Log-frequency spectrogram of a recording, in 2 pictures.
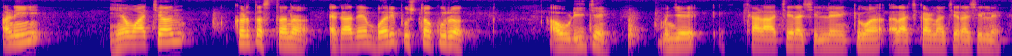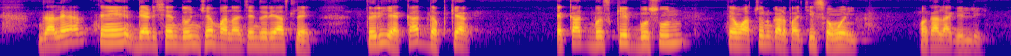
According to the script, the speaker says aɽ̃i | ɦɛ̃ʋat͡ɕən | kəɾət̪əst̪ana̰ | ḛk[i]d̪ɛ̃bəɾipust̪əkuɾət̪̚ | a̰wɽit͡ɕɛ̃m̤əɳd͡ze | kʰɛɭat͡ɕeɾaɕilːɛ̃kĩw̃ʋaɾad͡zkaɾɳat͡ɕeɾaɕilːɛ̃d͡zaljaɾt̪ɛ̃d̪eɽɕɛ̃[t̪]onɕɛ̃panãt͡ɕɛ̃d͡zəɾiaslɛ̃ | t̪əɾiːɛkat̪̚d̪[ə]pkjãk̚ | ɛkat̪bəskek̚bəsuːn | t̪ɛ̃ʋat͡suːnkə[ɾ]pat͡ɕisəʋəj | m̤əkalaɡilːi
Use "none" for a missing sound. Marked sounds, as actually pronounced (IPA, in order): a, d̪, ə, ɽ

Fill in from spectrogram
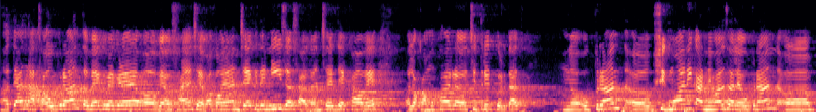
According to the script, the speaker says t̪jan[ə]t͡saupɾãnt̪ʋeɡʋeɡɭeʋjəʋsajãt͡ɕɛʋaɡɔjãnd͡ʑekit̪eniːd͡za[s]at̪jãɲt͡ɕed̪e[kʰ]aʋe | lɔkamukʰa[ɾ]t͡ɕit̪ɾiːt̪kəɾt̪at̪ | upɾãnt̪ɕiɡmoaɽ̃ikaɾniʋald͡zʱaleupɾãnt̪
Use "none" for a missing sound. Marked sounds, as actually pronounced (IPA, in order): a, s, kʰ, ɾ

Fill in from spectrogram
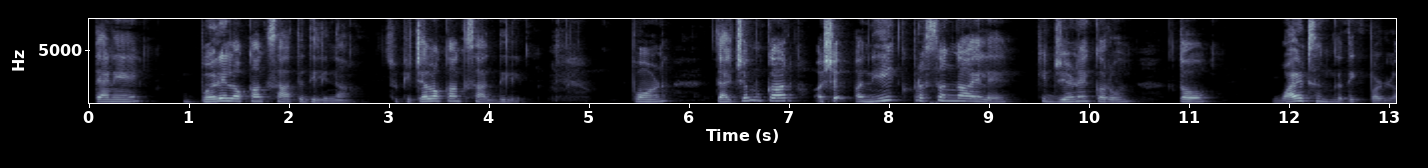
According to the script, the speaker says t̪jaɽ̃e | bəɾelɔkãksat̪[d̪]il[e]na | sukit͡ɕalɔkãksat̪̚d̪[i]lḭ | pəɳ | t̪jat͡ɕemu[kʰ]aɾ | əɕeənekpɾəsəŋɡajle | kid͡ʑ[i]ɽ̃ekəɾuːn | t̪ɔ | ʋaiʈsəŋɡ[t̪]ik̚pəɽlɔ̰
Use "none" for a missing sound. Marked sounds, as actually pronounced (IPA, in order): d̪, i, i, k, e, t̪

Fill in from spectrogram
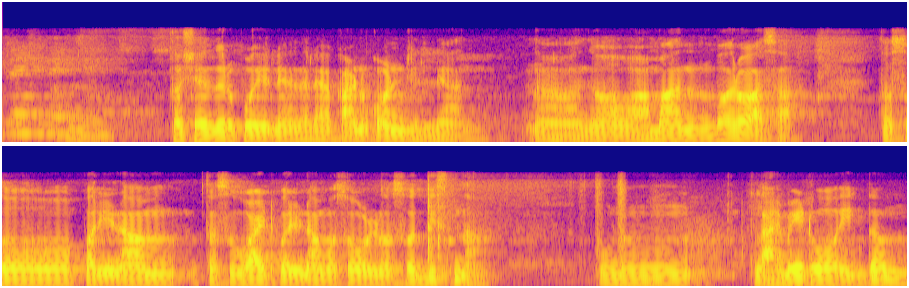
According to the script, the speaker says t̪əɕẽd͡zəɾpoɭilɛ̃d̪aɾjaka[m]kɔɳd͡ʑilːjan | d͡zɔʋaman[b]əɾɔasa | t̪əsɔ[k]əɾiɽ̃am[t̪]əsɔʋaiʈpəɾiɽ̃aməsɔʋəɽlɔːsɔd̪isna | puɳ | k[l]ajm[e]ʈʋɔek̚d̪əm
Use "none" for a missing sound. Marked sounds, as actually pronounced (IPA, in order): ɳ, b, p, t̪, l, e

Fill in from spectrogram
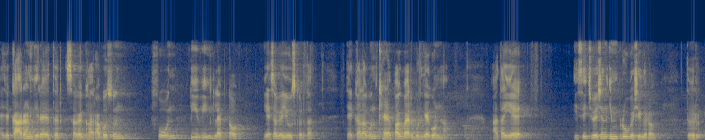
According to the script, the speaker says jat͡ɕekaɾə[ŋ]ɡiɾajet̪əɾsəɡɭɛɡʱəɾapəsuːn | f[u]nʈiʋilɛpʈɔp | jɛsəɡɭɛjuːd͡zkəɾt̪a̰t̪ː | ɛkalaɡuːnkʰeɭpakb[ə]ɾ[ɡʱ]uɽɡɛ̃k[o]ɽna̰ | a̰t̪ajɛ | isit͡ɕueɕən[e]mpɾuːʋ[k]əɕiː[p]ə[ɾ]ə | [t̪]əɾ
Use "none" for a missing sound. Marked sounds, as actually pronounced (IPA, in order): ɳ, o, a, bʱ, o, i, k, k, ɾ, t̪

